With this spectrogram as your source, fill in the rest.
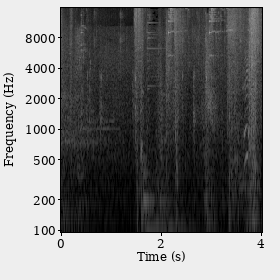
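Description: Weapons clash and magic effects burst in a fight.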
